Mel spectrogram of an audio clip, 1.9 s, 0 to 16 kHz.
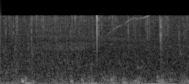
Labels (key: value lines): label: biophony, dolphin
recorder: SoundTrap 500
